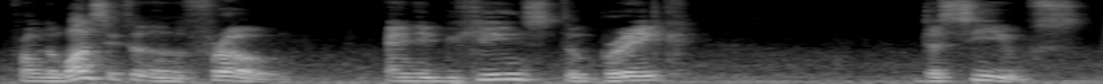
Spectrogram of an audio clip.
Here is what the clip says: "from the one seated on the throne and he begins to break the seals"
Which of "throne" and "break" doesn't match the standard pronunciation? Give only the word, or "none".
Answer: throne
